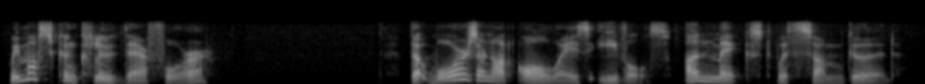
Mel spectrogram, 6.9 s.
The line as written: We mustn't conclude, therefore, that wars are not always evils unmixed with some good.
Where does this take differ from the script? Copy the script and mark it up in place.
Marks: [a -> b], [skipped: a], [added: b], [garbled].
We [mustn't -> must] conclude, therefore, that wars are not always evils unmixed with some good.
